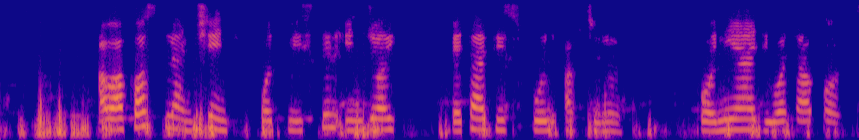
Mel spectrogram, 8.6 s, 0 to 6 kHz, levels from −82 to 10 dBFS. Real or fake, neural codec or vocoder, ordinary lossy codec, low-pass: real; none; none; 5.4 kHz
